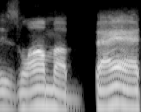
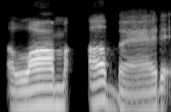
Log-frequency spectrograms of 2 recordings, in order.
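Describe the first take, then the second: First: The ending sounds like the English word bad. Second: The ending is said as one unit, abad. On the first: The city name would mean Islam is bad. The speaker calls it wrong. "not Islamabad, as in bad" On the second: The name means a place settled for Islam. The speaker calls it right. "Instead, it is Islamabad, A B A D"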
